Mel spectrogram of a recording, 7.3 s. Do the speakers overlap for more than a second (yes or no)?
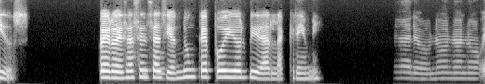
yes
